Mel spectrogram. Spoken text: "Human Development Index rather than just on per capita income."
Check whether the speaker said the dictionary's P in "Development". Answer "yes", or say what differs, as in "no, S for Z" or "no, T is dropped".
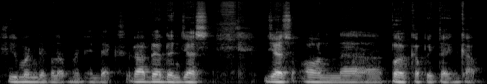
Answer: yes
